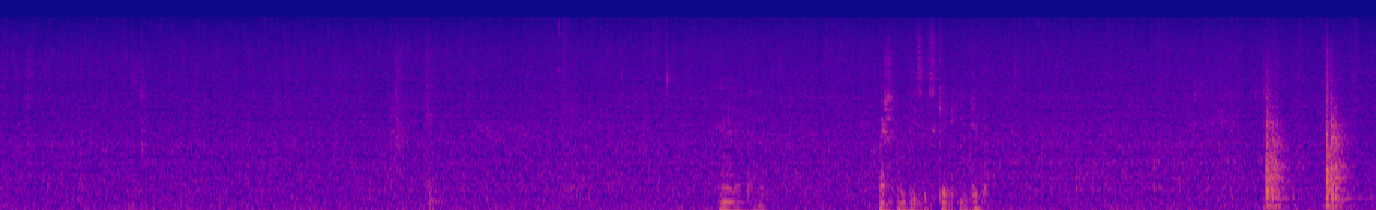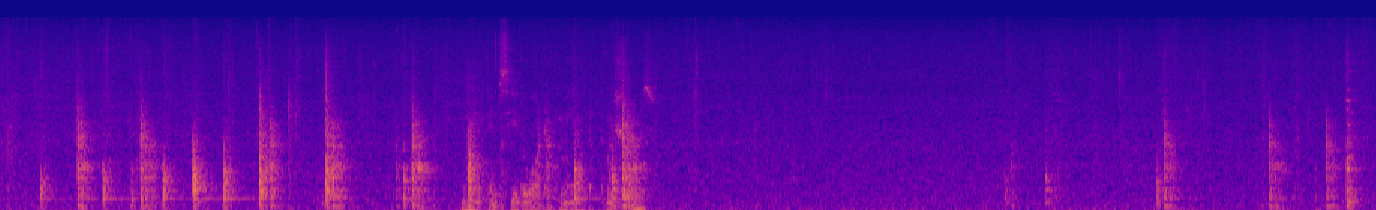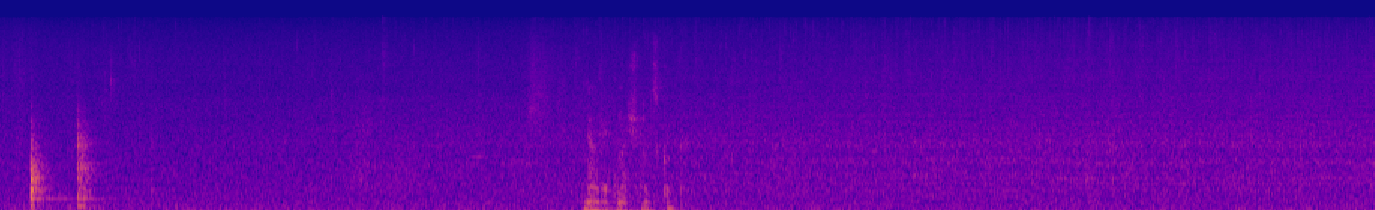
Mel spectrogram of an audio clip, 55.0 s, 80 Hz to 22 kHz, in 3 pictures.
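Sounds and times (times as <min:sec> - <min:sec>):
vegetables sizzling in a pan: 0:00.0 - 0:40.6, 0:41.2 - 0:55.0
utensil scraping and knocking pan: 0:16.8 - 0:27.0, 0:31.8 - 0:32.6, 0:33.8 - 0:34.2.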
